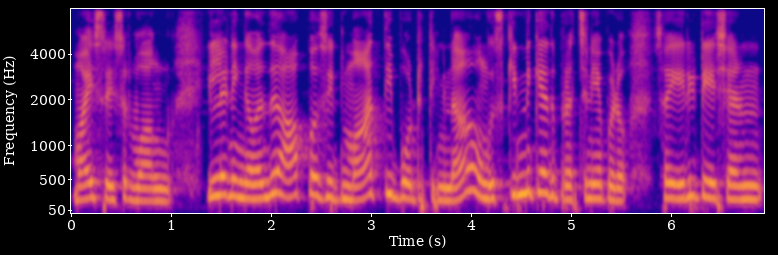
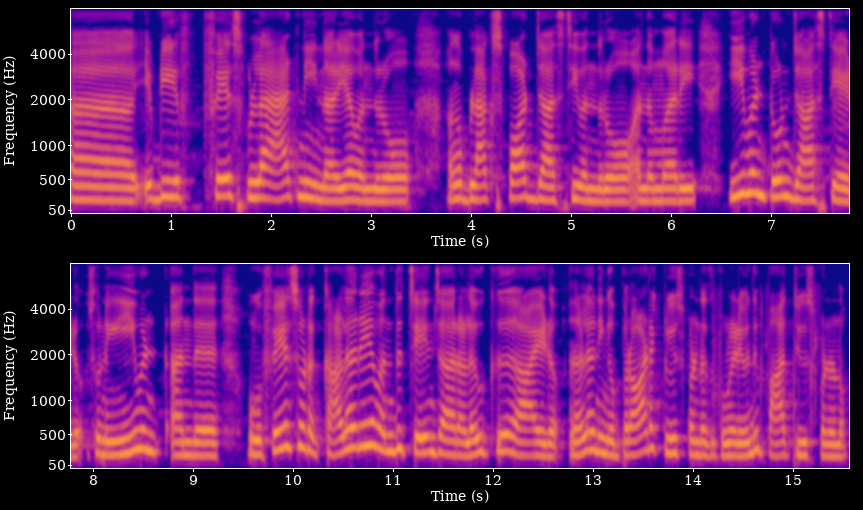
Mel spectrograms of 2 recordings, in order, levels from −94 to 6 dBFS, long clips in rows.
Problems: none marked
